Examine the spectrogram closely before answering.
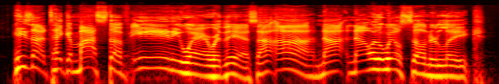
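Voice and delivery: mocking kid.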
